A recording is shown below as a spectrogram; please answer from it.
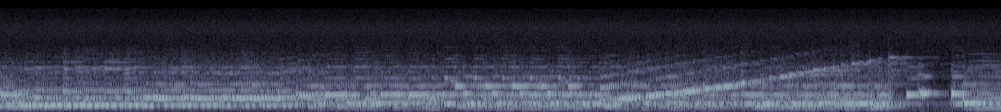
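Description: Yamaha piano played solo: sustained chords, then a rising run of notes from about six seconds in. The playing breaks off briefly near the end and resumes.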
